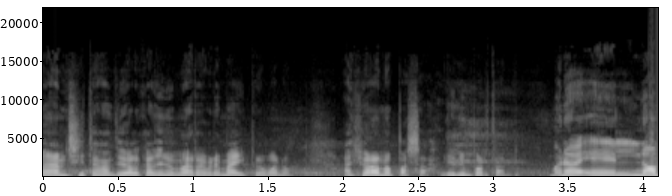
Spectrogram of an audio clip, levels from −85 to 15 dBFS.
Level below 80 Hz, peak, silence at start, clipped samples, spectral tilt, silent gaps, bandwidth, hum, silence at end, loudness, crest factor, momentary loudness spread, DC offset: -66 dBFS; 0 dBFS; 0 s; under 0.1%; -6 dB/octave; none; 14 kHz; none; 0 s; -19 LUFS; 18 dB; 12 LU; under 0.1%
